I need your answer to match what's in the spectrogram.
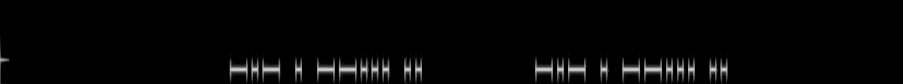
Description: Morse code, heard as a keyed tone, about 21 wpm, 700 Hz. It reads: KE7I KE7I
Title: USA Call Signs - 4 Characters - Repeated 2x - 22wpm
